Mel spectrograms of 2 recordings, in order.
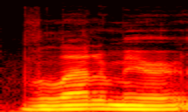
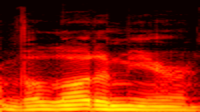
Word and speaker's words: Volodymyr: Hi, it's November 11th, 2025, and I want to talk about Donald Trump and Vladimir Zelensky, or Volodymyr Zelensky. I guess that's the Ukrainian pronunciation, even though his native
